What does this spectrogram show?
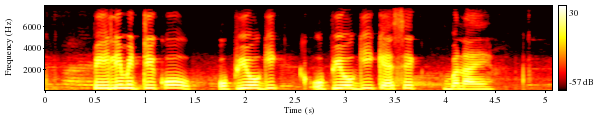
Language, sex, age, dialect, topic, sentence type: Hindi, female, 25-30, Awadhi Bundeli, agriculture, question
